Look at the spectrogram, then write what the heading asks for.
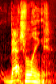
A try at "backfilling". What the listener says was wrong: I think it's not the ch sound. I think you can lose that. I think it's just back.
